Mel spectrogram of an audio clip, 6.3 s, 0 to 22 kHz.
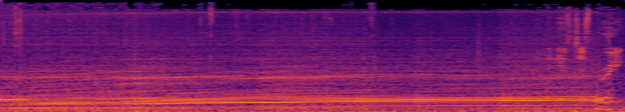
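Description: Ferrari 488 GTB engine accelerating hard on the Las Vegas Motor Speedway track, a loud, steady rising whine with smoothly climbing harmonics for about six seconds, cut off abruptly near the end.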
